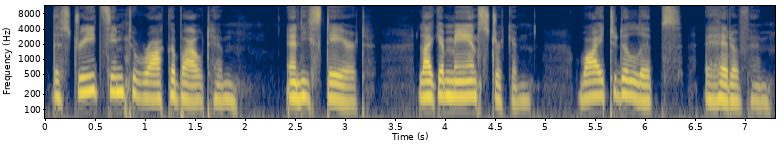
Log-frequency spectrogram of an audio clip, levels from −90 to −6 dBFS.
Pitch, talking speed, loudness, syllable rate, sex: 170 Hz, 165 wpm, -19 LUFS, 4.8 syllables/s, female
